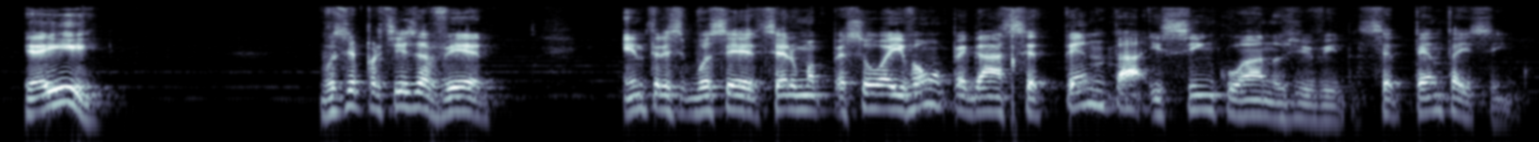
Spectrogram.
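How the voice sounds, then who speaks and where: Music plays in the background as someone speaks fairly slowly with lively intonation, long, frequent pauses and audible room echo. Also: man, medium pitch for a man. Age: 60s. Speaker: pastor. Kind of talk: sermon. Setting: live stream.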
